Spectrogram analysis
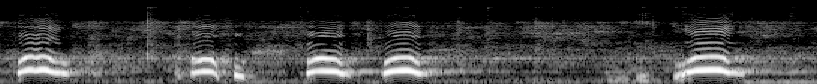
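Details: Siamang giving loud, arched whoop notes that rise and fall, in short bursts of one or two, with brief gaps between them and a longer pause before the final strong note.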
